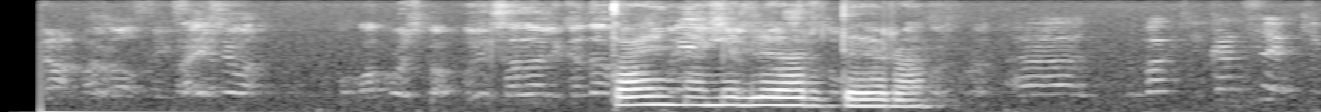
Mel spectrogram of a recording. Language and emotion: Russian, sad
